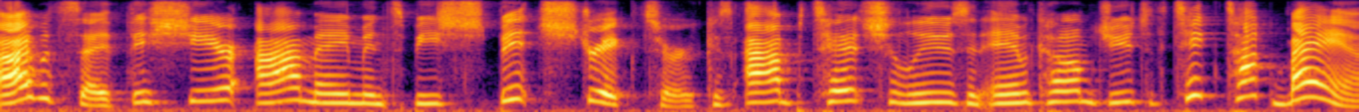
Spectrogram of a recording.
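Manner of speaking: put-on Southern American accent. Reading out a quoted woman's words, in a put-on Southern American accent. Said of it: "I can only do Southern American".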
